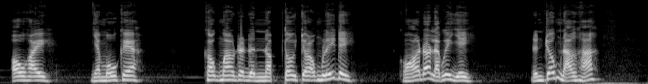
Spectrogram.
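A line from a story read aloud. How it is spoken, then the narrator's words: Loud bawling from outside. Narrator (Vietnamese): ngoài kia tiếng thằng Dần, tay sai đắc lực của lão Lý, đã hét ông ổng vào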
